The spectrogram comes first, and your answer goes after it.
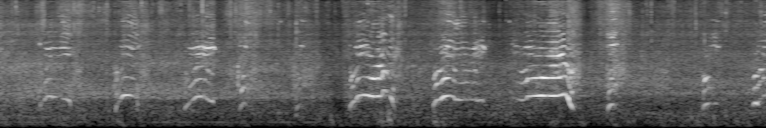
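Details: Dog making odd vocal sounds: a series of short, clear, arching whines and yelps around the middle of the range, some long and drawn out, spaced irregularly over quiet background.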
